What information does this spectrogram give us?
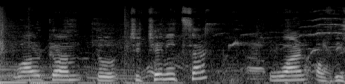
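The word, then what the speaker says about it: Chichen Itza: At the end, we pronounce like ha. Ha means water. Chichen-Itza.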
